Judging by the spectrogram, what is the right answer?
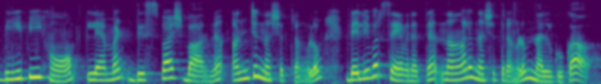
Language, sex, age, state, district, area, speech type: Malayalam, female, 18-30, Kerala, Thiruvananthapuram, rural, read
